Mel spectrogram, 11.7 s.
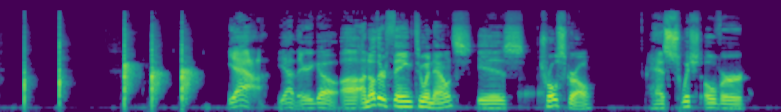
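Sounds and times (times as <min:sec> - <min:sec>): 
hand claps: 0:00.0 - 0:01.2, 0:01.8 - 0:03.1
speech: 0:03.4 - 0:08.9, 0:09.8 - 0:11.2.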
